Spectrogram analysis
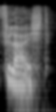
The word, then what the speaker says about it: vielleicht: Yes, the Germans will most of the time pronounce this letter like you would pronounce the English F. Like here in this number, 4. Some other examples are Vater, verkaufen, viel, vielleicht.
